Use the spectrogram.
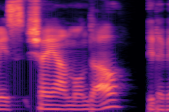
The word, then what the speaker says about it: Sayan Mondal: have a special guest and his name is shayan mondal did i pronounce it well yeah that's perfect hello guys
